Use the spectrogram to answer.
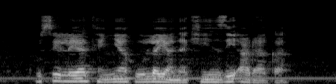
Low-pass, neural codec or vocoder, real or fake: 9.9 kHz; none; real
